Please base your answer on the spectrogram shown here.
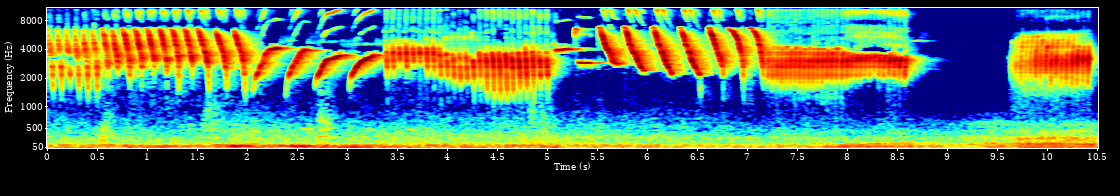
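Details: Canary song intended to make other canaries sing energetically: quick downward-swept notes, hooked chirps and buzzy trills in changing phrases, a short gap, then a final buzzy burst.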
